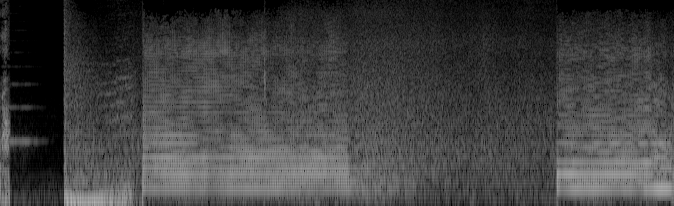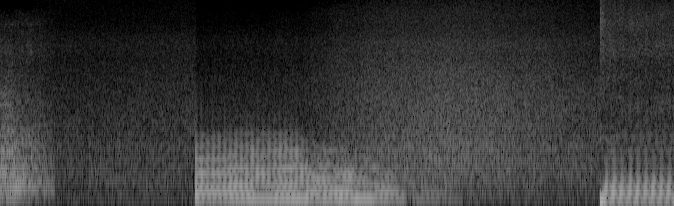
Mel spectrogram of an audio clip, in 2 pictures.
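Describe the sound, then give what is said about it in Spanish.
Deep, droning ship horns sound in several long, loud blasts, one after another, each a low, rich tone that holds for seconds over a steady hiss of background noise. “Bueno, nuestra historia sonora de hoy estamos escuchando sonidos de, buques, ¿no?”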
